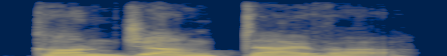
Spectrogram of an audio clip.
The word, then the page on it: conjunctiva: Indian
